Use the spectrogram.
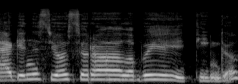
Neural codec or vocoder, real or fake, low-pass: vocoder, 44.1 kHz, 128 mel bands, Pupu-Vocoder; fake; 14.4 kHz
